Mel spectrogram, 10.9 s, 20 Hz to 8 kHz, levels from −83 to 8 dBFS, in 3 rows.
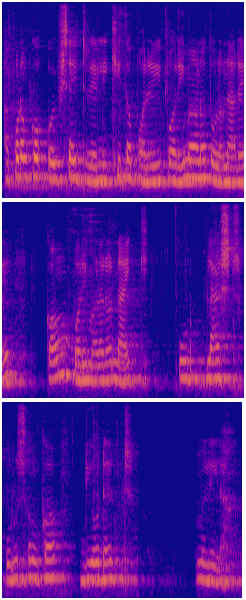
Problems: none marked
